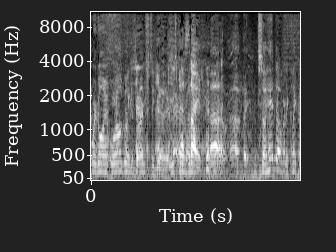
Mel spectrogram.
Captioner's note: laughter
